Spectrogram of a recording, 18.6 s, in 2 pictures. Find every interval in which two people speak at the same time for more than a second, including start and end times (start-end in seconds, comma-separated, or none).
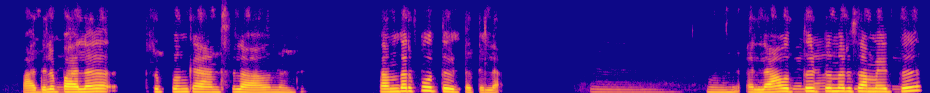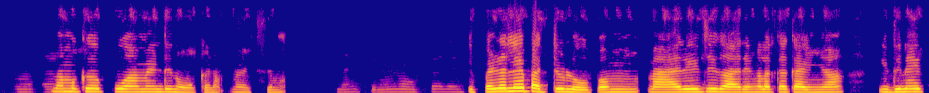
7.6-9.1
